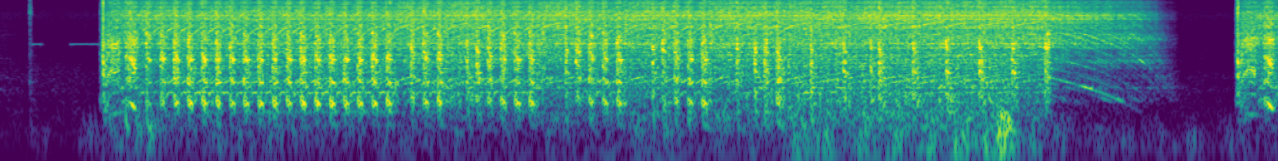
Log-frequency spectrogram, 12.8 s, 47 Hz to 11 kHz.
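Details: 1983 Toyota 22R (Encore motorhome) sat over 20 years, fuel poured down the carburetor: cranks, catches, runs rough about three to four beats a second for ten seconds, then dies once the poured fuel is gone.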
